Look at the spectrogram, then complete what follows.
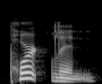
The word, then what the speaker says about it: Portland: pulpit parchment parchment paper Portland you can say Lin or Lun either one but you won't hear the T and you won't hear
